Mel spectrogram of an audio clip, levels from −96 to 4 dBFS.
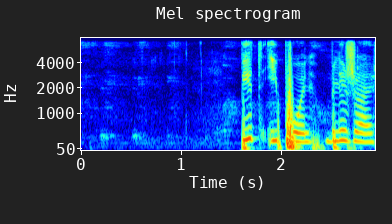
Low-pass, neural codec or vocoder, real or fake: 7.2 kHz; none; real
